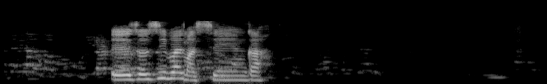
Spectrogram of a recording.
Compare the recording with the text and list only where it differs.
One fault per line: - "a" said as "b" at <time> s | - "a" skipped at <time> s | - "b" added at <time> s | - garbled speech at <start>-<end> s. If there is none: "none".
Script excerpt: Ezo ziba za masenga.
- "za" skipped at 1.8 s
